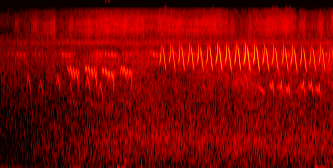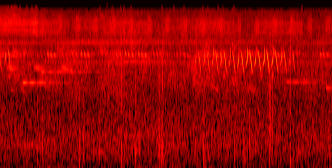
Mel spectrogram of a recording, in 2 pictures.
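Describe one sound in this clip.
Footsteps tap on hard paving.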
